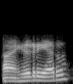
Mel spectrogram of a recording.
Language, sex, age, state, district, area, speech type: Kannada, male, 45-60, Karnataka, Belgaum, rural, conversation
